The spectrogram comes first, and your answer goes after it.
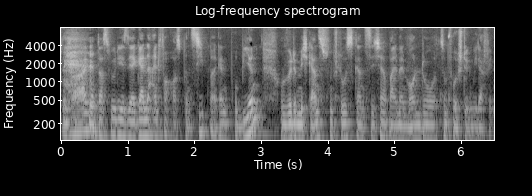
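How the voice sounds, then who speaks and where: In a room with audible echo, a man with a fairly low voice talks very fast with ordinary pitch variation. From southwest Germany, Karlsruhe. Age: 50s. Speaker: shopping center manager. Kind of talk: interview.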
